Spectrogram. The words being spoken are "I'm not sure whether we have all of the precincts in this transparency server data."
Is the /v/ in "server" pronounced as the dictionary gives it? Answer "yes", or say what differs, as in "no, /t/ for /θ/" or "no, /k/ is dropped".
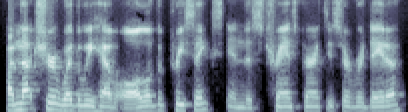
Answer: yes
